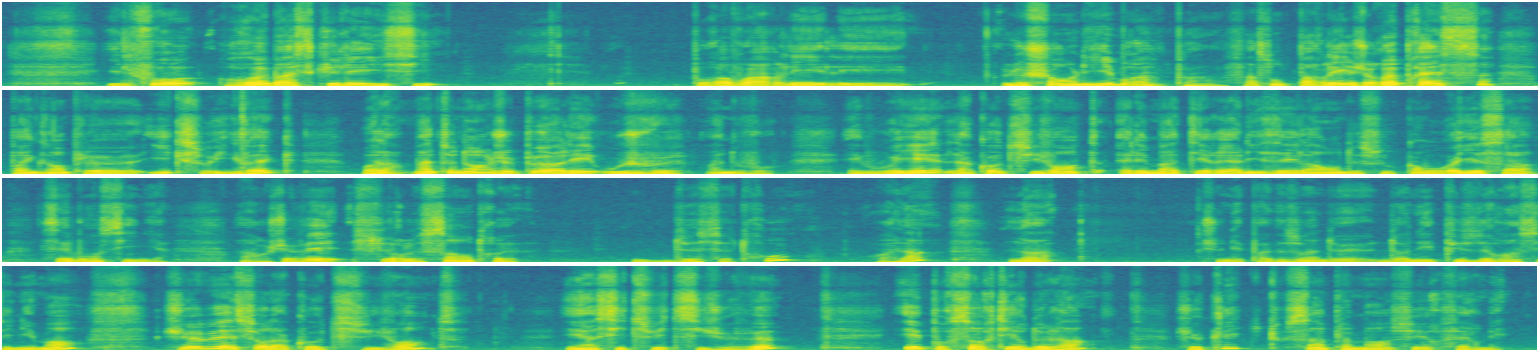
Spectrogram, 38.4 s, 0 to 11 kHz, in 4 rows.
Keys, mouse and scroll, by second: 11.1 y, 24.4 click, 31.8 click, 37.6 click.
